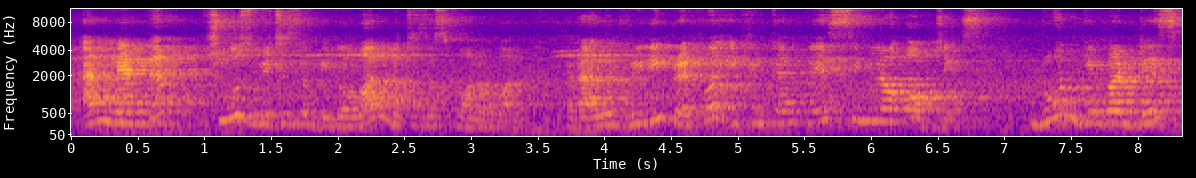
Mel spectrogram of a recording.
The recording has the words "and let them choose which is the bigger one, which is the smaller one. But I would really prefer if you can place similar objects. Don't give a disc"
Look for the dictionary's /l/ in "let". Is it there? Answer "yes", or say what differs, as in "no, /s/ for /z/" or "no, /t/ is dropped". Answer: yes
